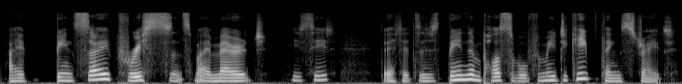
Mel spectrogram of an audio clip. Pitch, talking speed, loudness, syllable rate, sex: 175 Hz, 185 wpm, -20 LUFS, 4.9 syllables/s, female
